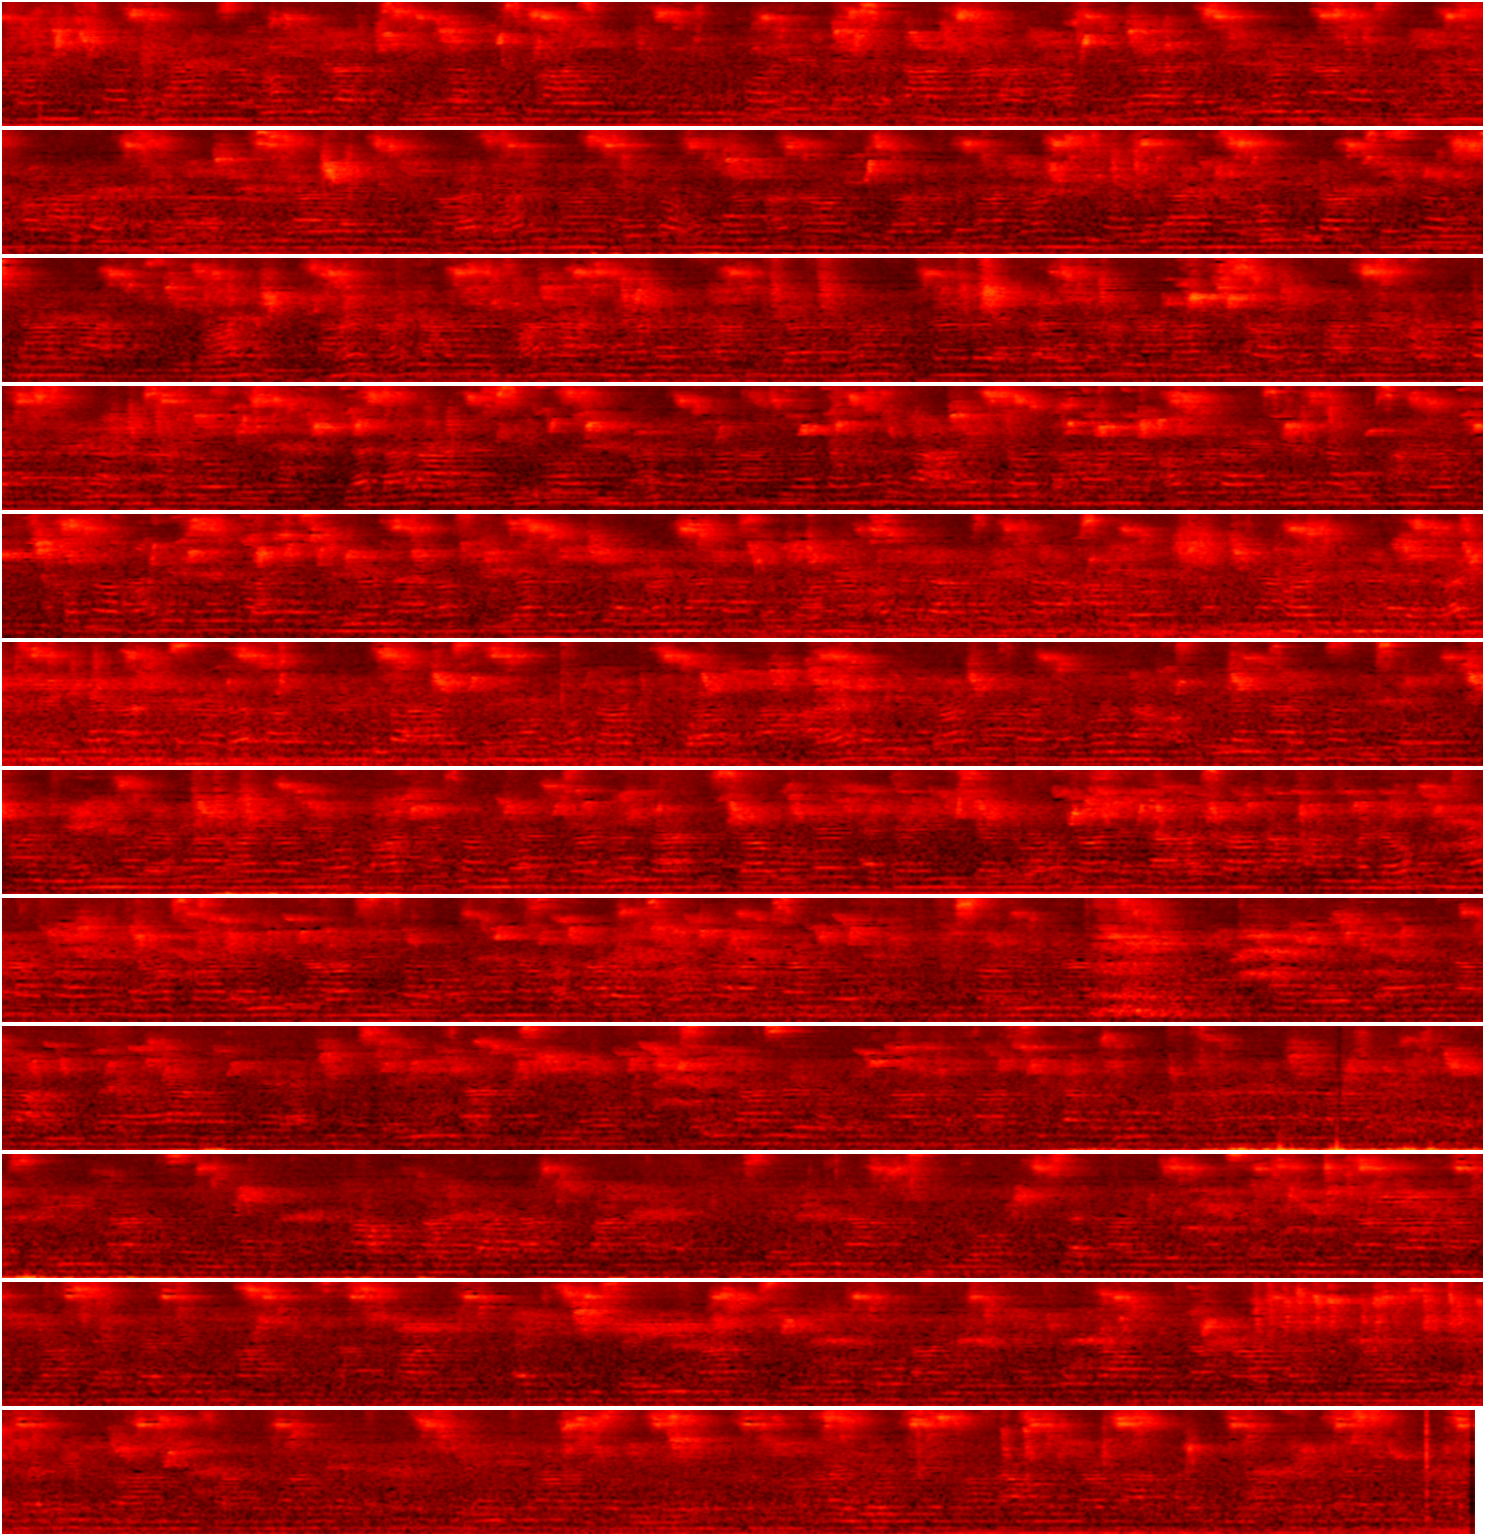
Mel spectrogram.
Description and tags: Yangoon temple atmosphere
Recording taken inside small Yangoon temple, with chanting and birds
Chanting, Yangoon, Birds, Temple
